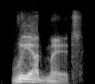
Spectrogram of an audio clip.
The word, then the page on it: readmit: British English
